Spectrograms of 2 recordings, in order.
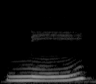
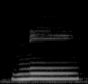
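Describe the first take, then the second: First: The pitch rises from mid to high. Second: The pitch stays high and level.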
